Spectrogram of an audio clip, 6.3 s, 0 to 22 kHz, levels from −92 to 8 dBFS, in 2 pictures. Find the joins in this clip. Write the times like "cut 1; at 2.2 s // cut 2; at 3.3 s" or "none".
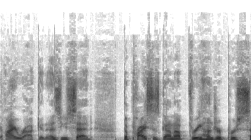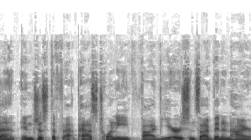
none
